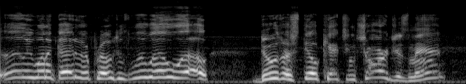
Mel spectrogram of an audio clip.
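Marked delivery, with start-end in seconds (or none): 0.0-2.1 high, loud, whiny mock voice. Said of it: "get online and whine and say".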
